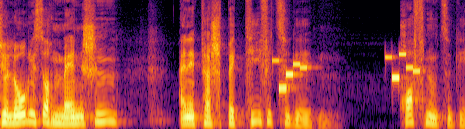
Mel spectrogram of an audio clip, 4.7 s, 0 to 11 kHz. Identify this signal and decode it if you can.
Five-tone selective call (ZVEI), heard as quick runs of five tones, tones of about 70 ms, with speech in German. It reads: 91587 04476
